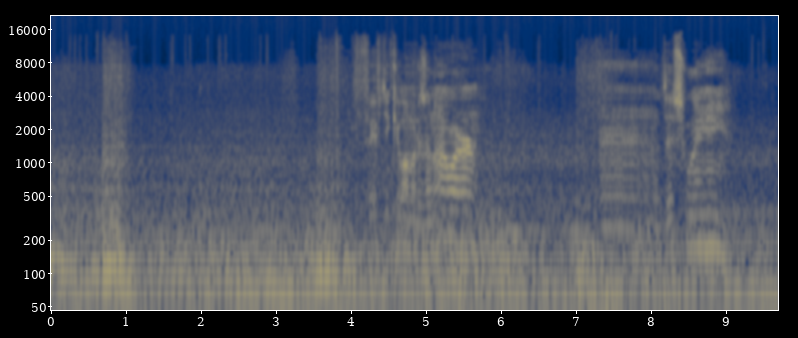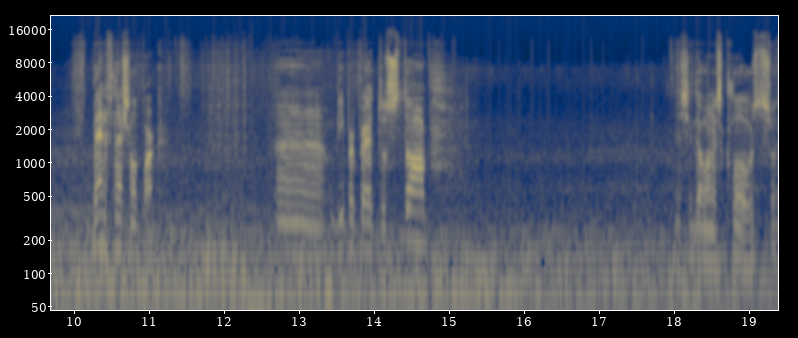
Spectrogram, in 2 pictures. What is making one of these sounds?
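A car's engine and tyres rumble steadily on the road from inside the car.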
